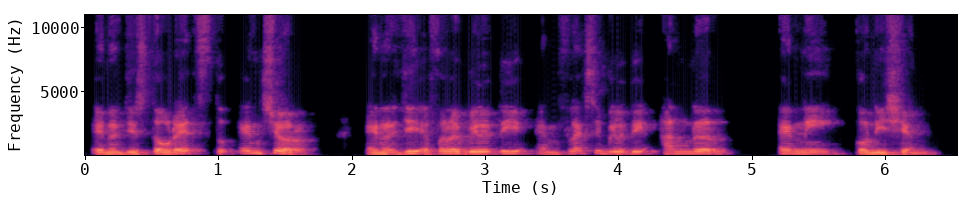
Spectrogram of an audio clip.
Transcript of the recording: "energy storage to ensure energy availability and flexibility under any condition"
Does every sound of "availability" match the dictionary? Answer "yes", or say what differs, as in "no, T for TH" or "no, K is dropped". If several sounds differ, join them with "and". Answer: no, F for V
